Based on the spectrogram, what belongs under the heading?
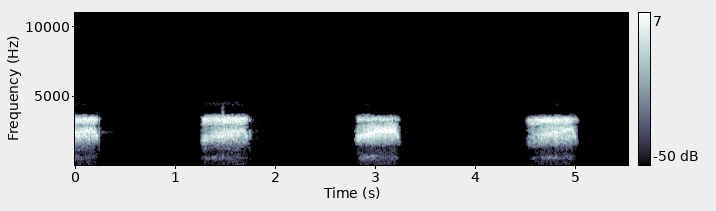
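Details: Four bonded owlets at a nest box after midnight, snuggling and preening each other: four raspy, noisy hisses, each roughly half a second, spaced about one and a half seconds apart.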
